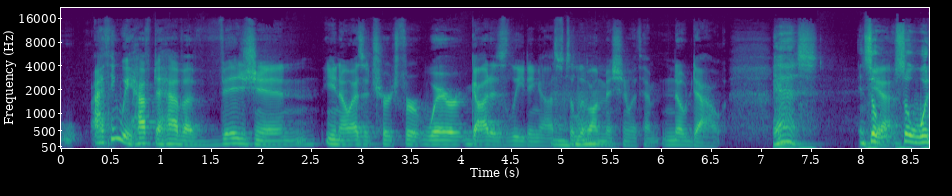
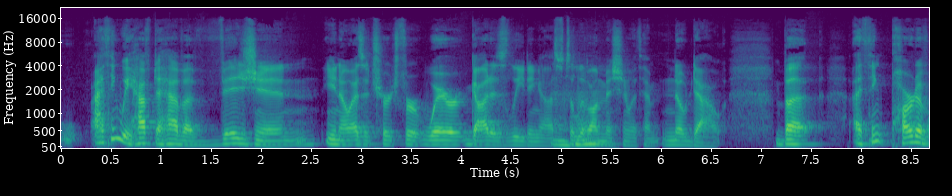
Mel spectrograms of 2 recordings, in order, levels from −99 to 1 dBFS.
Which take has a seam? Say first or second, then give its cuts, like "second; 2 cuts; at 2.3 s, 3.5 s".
first; 1 cut; at 7.1 s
